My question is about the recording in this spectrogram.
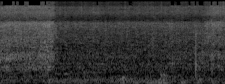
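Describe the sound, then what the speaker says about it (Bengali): A chicken patia mixture with ginger and garlic being stirred in a frying pan, a steady close sizzle with soft stirring scrapes and no voices. "কিছুক্ষণের জন্য এটাকে আমি ভালো করে একটু নাড়াচাড়া করে নিই"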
